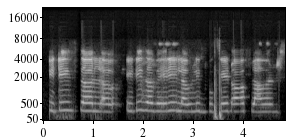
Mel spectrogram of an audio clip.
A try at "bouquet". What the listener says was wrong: It is not bouquet. It is bouquet. T is silent there.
